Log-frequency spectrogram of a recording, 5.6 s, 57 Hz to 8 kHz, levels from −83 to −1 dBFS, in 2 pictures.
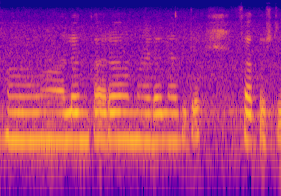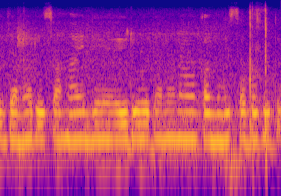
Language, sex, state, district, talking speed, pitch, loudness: Kannada, female, Karnataka, Raichur, 105 wpm, 230 Hz, -20 LUFS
